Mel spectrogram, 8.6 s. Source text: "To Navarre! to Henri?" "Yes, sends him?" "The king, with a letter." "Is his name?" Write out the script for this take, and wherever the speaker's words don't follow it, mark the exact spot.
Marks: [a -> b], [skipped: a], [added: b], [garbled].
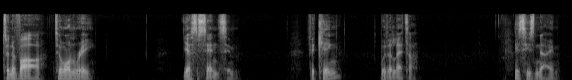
"To Navarre! to Henri?" "Yes, sends him?" "The king, with a letter." "Is his name?"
